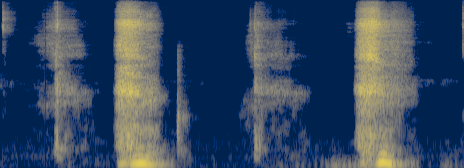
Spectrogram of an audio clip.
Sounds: Sneeze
